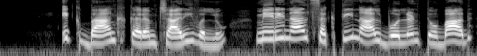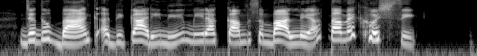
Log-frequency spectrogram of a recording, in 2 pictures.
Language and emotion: Punjabi, happy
